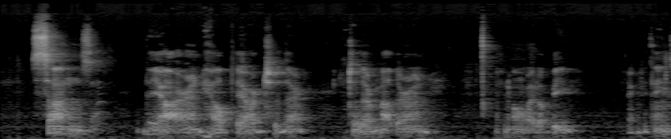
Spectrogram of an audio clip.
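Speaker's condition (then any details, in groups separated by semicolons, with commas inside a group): ALS; slow-progressing form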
